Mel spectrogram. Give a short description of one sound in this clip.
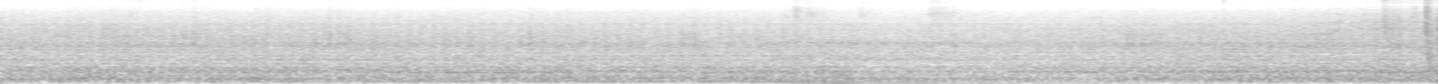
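A vehicle's engine rumbles steadily from inside the cab.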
